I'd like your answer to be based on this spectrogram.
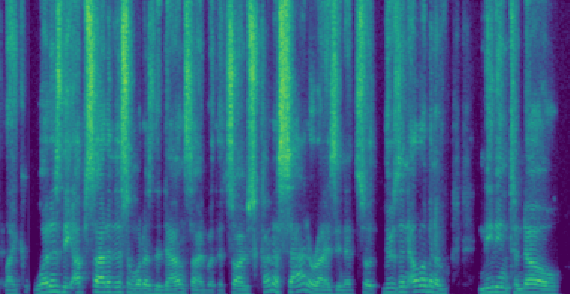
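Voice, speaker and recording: Male podcast guest, slightly high voice, reflective and sincere, conversational delivery. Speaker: interview guest, filmmaker.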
